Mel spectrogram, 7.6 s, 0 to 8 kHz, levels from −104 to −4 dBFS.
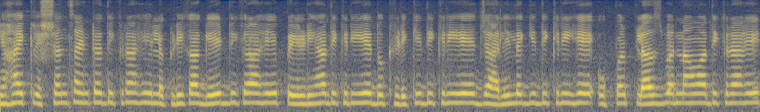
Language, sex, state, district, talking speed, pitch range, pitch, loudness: Hindi, female, Maharashtra, Aurangabad, 270 wpm, 235-255 Hz, 250 Hz, -17 LUFS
